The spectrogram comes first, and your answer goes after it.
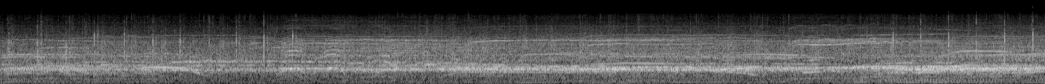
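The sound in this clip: Crowd applause and cheering from people gathered on Paseo de Gracia for a shop opening, a dense, steady roar of clapping and shouts that holds through the whole clip, with voices mixed in.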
